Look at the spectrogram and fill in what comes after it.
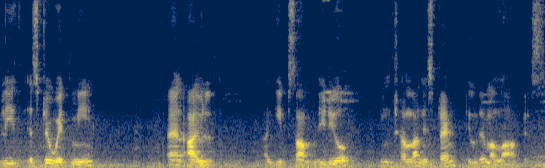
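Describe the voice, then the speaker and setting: A man with a Bengali accent talks at a medium pitch and fairly slow pace, with ordinary pitch variation and long, frequent pauses, amid audible room echo and noticeable background noise. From Bangladesh. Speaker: English learner. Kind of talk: speaking practice monologue. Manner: halting.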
